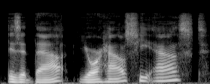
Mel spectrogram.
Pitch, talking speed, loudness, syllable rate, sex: 130 Hz, 200 wpm, -15 LUFS, 4.8 syllables/s, male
